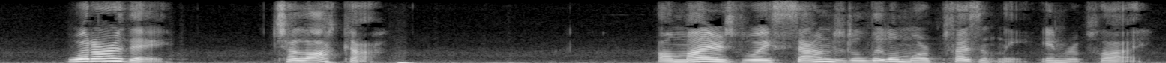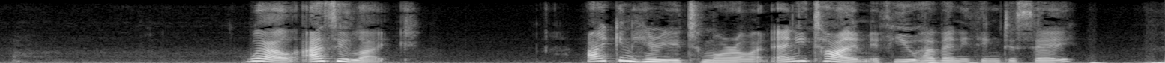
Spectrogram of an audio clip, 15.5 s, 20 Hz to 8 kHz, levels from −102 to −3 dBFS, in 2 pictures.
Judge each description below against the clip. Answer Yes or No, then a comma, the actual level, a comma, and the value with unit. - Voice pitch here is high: Yes, high, 215 Hz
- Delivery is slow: Yes, slow, 125 wpm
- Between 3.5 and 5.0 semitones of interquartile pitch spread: Yes, average, 4.4 semitones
